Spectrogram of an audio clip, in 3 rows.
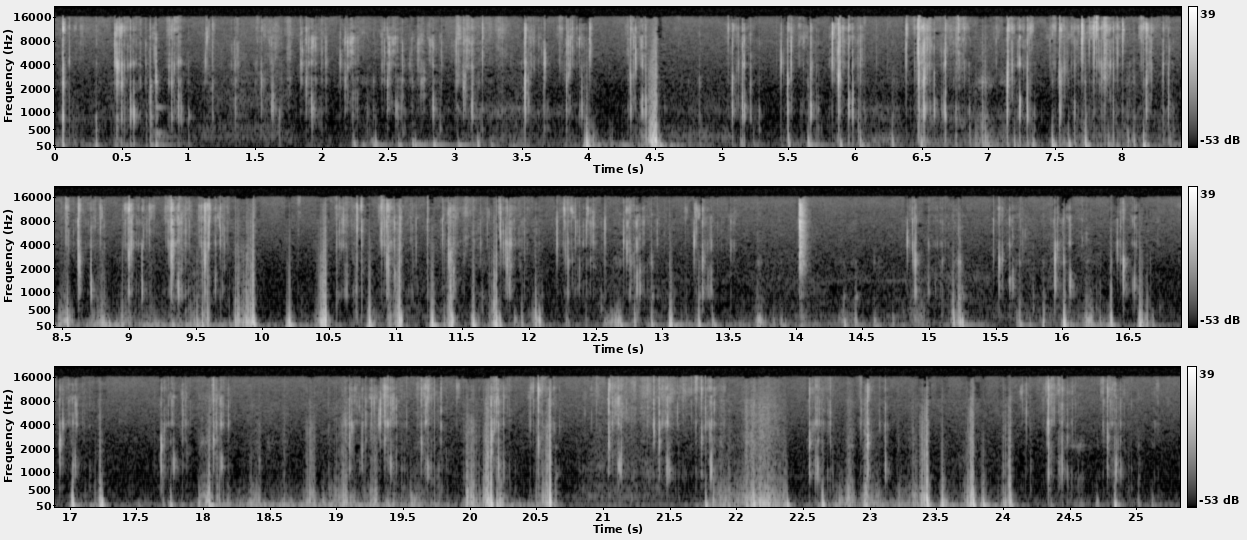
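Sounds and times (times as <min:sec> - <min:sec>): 
ear cleaning crackles, squishes and scratchy clicks: 0:00.0 - 0:25.3.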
